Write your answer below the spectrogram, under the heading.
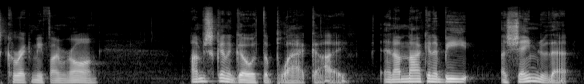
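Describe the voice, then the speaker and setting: A man giving a blunt, crude, slang-heavy solo review of fight results. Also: medium pitch. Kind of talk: casual solo commentary.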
